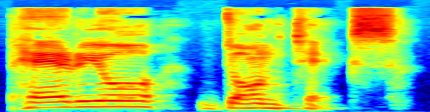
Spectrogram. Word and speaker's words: periodontics: Effectively, when someone goes into the industry of, I'm going to say it, okay, periodontics.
